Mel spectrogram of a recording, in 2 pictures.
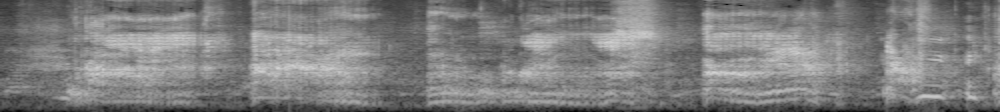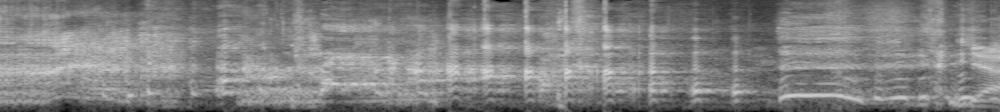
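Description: Yorkshire terrier growling in a long run of bouts with short breaks, with a few yips mixed in, as it protests at being held and tickled.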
